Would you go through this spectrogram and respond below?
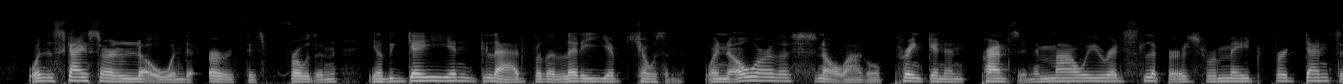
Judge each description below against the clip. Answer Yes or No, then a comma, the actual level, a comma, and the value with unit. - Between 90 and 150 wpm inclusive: No, average, 170 wpm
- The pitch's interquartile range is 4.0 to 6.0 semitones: No, average, 3.1 semitones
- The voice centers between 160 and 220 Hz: No, medium, 140 Hz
